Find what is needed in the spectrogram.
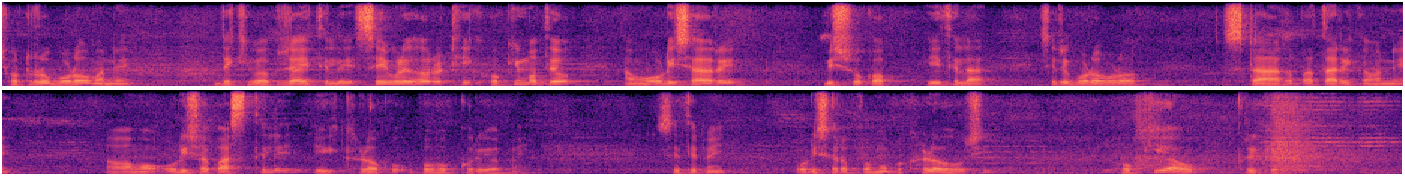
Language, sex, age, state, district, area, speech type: Odia, male, 30-45, Odisha, Rayagada, rural, spontaneous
